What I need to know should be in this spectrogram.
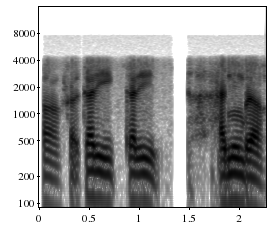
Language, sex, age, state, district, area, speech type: Manipuri, male, 60+, Manipur, Churachandpur, rural, conversation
